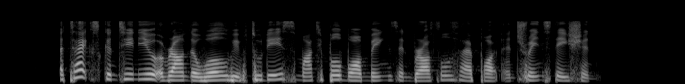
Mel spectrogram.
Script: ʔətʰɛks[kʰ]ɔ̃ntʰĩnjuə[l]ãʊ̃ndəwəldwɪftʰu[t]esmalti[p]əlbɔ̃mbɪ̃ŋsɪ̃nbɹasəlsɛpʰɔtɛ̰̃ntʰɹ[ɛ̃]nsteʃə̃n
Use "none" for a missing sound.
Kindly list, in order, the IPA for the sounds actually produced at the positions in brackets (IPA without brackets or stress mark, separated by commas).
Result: k, ɹ, d, p, ẽ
